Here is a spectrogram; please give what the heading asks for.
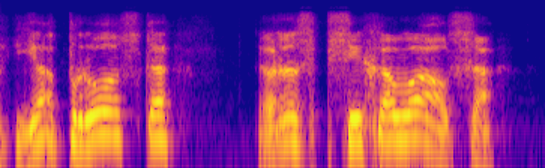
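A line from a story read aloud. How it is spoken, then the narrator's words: Angry. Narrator (Russian): сердито закончила Джинни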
